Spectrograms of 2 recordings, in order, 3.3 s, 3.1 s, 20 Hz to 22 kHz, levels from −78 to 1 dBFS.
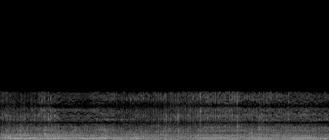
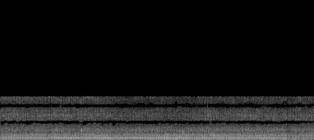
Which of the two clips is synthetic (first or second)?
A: first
